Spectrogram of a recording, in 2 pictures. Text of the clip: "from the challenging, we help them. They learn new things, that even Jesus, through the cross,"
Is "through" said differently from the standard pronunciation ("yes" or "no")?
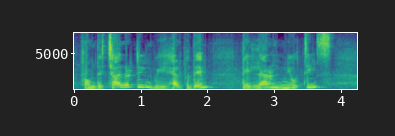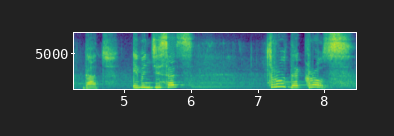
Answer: yes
